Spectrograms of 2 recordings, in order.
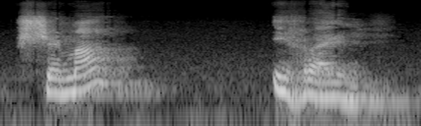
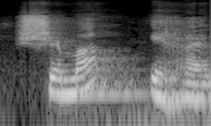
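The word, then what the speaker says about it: שמע ישראל: Este texto de Deuteronomio capítulo 6, verso 4, se conoce como la Shema Israel. Shema Israel. La palabra que estoy pronunciando por Shema en hebreo quiere decir oigan,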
